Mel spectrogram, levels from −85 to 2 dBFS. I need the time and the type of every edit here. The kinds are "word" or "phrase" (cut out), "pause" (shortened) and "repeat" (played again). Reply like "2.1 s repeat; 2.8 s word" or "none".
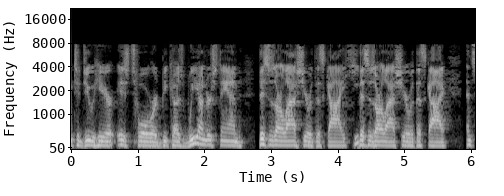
0.9 s word; 4.3 s word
